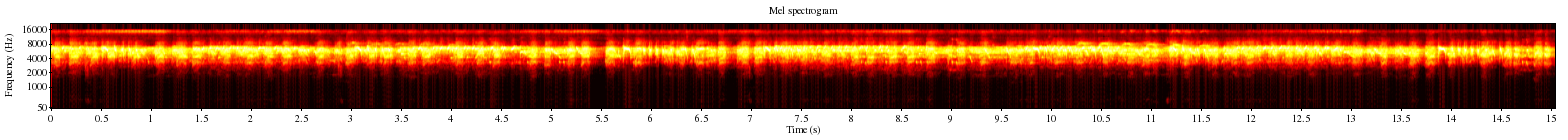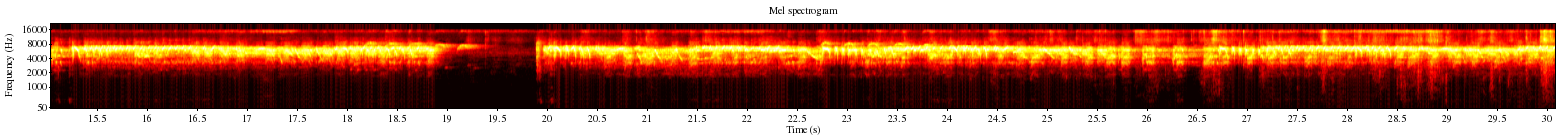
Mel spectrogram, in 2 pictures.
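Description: Dense, high-pitched bird chirping, continuous and steady, cutting out abruptly for about a second two-thirds of the way through before resuming.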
